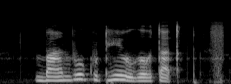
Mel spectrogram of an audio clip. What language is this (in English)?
Marathi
